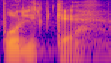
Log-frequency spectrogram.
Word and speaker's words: pulque: And it's funny because I got to go back just briefly, because you mentioned a word of a drink that's called pulque. Okay, that's how you pronounce it.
